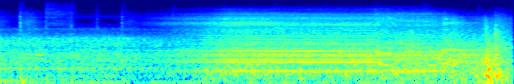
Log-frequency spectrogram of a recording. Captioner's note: engine pushing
